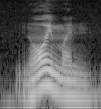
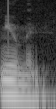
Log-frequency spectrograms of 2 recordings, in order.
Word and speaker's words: Neumann: it's directly so and this is neumann not newman neumann neumann noeman so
